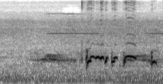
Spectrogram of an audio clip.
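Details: Local zebra dove in a lure recording used to make other doves sing: a short phrase of soft cooing notes, a higher opening coo followed by a few quick, rolling lower coos, over a steady low background hum.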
